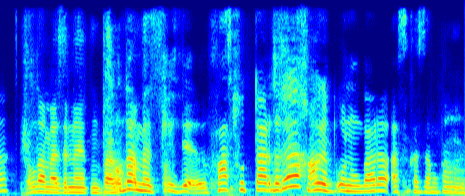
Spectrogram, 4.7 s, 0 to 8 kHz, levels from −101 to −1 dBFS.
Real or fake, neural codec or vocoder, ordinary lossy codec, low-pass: fake; codec, 16 kHz, 2 kbps, X-Codec, WavLM features, trained on Multilingual LibriSpeech; none; none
